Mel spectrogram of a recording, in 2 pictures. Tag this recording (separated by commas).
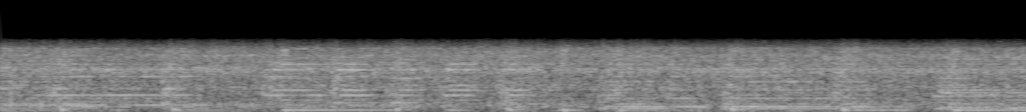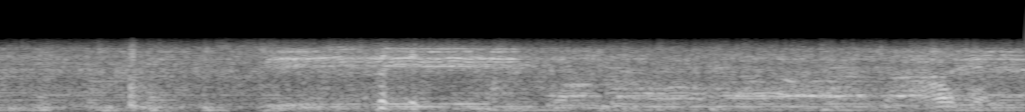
Music, Speech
